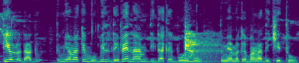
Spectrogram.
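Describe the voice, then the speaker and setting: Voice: high voice, fairly even intonation, rapid-fire, a crowd in the background, lightly acted. A performer voicing a cheeky, foul-mouthed, crafty little schoolboy in a comedy cartoon. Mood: pestering, sulky.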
